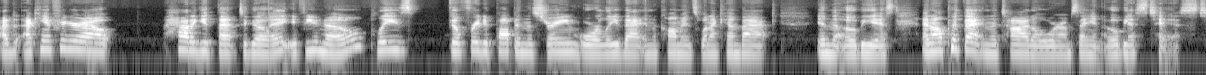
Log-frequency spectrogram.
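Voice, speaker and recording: A woman talks at a moderate pace with a fairly high pitch and ordinary pitch variation. The recording is very clean with a silent background. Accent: Tennessee. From Tennessee, US South. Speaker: crafting YouTuber. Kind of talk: casual live stream chat. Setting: live stream. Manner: filler words, um and uh.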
